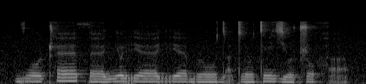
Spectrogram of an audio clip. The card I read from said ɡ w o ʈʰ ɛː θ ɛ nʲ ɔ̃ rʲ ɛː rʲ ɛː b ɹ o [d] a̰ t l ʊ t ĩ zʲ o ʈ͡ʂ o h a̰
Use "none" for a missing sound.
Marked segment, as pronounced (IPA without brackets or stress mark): d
